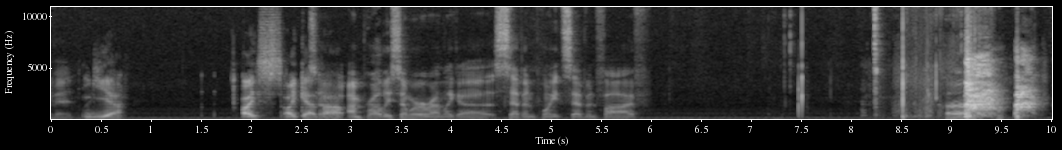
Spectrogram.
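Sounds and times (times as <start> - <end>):
speech: 0.0 - 0.8, 1.9 - 6.0, 8.9 - 9.5
sneeze: 9.0 - 9.9.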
